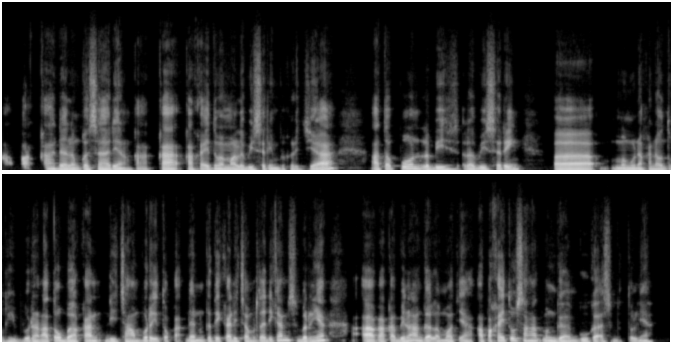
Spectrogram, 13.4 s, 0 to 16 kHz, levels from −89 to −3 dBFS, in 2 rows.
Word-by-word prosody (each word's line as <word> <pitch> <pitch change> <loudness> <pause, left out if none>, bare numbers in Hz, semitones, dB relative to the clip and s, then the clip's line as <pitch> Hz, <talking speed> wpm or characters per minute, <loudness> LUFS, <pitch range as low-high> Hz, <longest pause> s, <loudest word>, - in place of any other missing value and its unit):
apakah 125 +9 -3
dalam 115 -5 +1
keseharian 110 -4 0
Kakak, 110 +12 +1
Kakak 110 -2 -1
itu - - +2
memang 120 -4 +1
lebih 105 -2 0
sering 100 0 -1
bekerja 100 - 0 0.3
ataupun 150 +7 0
lebih 110 0 0
lebih 100 0 0
sering, 115 +6 -1 0.3
eee, 110 0 +5 0.2
menggunakannya 110 +3 -1
untuk 120 0 -10
hiburan 100 +4 -1
atau 125 +7 +3
bahkan 135 +10 +3
dicampur 125 +7 0
itu 115 - -2
Kak? - - -8
Dan 105 -1 +1
ketika 140 +5 0
dicampur 135 +1 -2
tadi 145 0 0
kan 200 +1 +3
sebenernya, 150 +5 +1 0.3
eee, 115 0 +7
Kakak 120 +4 +1
bilang 135 - +2
agak 160 - +2
lemot 110 +6 -1
ya? 95 +4 -3
Apakah 140 +4 +2
itu 190 - +1
sangat 170 -2 0
mengganggu 110 -8 +1
Kak - - 0
sebetulnya? 95 -2 -6
115 Hz, 185 wpm, -24 LUFS, 105-140 Hz, 0.3 s, eee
